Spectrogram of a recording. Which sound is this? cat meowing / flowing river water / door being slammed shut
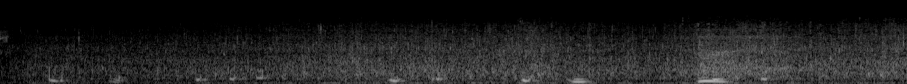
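flowing river water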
